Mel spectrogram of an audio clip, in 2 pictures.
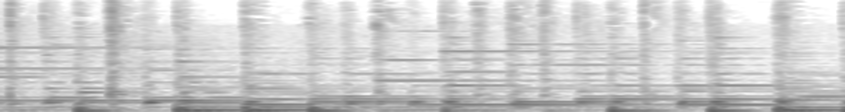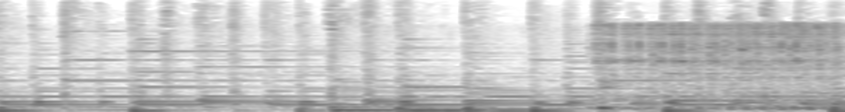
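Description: A sewing machine stitches a fabric waistband in a fast, steady mechanical rhythm with repeating pulses. It runs alone without talk, and a brighter whir comes in near the end.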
